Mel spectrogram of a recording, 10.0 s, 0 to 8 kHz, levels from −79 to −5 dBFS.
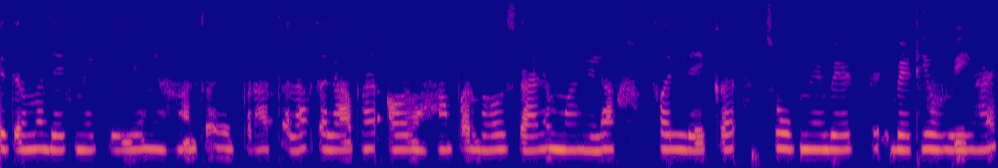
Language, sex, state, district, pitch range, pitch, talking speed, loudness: Hindi, female, Rajasthan, Nagaur, 220-235 Hz, 230 Hz, 125 wpm, -41 LUFS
